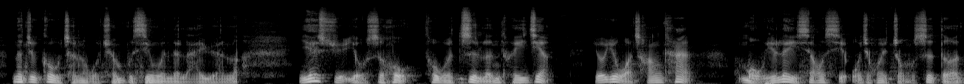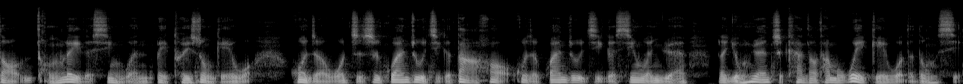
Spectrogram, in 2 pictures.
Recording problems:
none

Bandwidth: 15 kHz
